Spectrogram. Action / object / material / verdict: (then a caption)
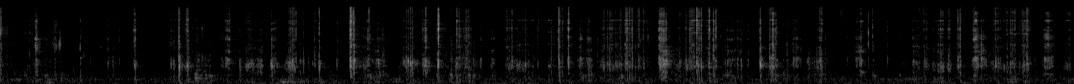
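scrape / bar of soap cut with a utility knife blade / soap / none. A snap-off utility knife blade scrapes and carves a solid, hand-sized pink speckled bar of soap with orange and cream chunks, held in the hand, into crumbly shavings. Quiet, bright, crisp scraping and crackling strokes come in rapid irregular bursts, each dying away instantly, with almost no low end.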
